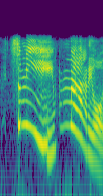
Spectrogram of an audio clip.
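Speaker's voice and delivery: high, hammed-up Italian accent. Greeting the chat as Mario in an Italian accent. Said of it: "I should be speaking in an Italian accent".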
